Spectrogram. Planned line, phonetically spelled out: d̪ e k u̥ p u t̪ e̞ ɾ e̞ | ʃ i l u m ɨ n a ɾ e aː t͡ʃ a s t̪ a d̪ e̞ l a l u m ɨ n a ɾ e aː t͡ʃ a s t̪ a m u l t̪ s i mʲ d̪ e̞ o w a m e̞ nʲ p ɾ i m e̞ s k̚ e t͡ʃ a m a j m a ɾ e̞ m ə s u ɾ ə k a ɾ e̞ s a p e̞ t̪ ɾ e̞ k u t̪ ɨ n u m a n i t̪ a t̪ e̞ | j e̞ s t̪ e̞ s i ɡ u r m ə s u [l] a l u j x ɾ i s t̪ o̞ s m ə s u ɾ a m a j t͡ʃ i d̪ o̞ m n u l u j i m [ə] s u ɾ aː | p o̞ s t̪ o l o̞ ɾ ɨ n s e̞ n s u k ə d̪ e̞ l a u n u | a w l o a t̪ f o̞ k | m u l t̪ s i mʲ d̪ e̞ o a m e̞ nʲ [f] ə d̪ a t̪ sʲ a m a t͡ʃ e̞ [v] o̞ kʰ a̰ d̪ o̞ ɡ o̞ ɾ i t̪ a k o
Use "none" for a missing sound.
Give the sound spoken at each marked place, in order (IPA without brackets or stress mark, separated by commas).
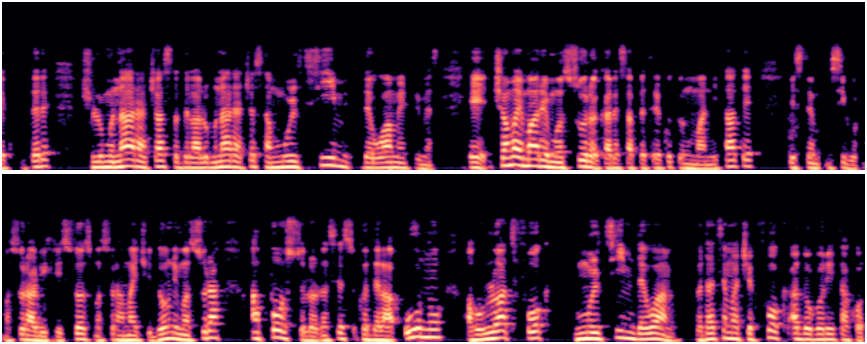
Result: ɾ, ə, v, f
